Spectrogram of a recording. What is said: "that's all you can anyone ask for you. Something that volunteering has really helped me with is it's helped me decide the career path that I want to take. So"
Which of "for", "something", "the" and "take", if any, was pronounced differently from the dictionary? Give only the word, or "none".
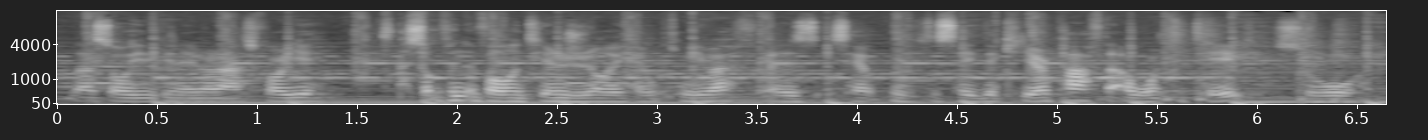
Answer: none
